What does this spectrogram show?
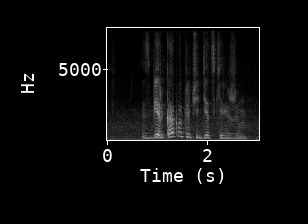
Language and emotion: Russian, neutral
